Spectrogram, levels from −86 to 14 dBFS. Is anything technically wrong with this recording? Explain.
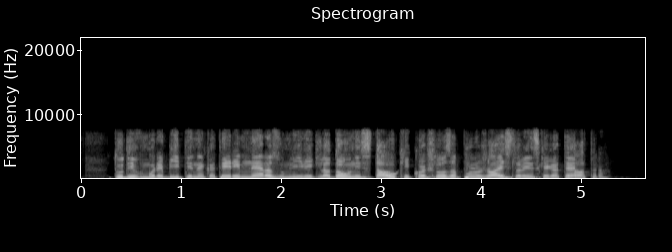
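Yes, two faults can be heard.

Speex codec damage runs through the whole clip. The character points to Speex at roughly 16.8 kbps. At that rate the CELP coder has too few bits to model the excitation cleanly, so the speech comes across as noticeably hoarse and grainy, with a rough, slightly synthetic edge. On a spectrogram the harmonic striations look smeared and broken up, and noisy texture fills the gaps between them. The waveform keeps its envelope but loses fine detail.

VoIP packet loss concealed by the speech codec occurs from about 4.89 to 5.04 s. Around 40 ms of audio went missing, which fits two lost 20 ms frames. The decoder filled the gap by repeating its last pitch and spectral shape while turning the gain down. The result is a brief stretched sound that fades, and the speech stays weak for a moment after it resumes. A spectrogram shows a frozen, repeated spectral shape instead of natural movement, and the waveform shows a tapering stretch.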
